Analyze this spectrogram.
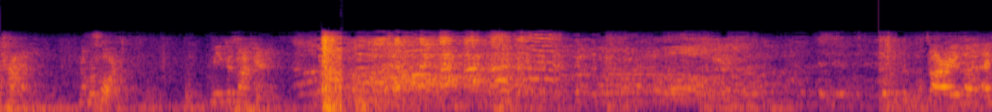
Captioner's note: everyone boos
